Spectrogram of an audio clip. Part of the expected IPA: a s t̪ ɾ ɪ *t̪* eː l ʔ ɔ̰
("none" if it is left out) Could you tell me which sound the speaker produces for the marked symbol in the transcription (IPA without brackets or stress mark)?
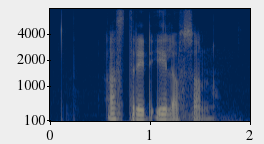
d̪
